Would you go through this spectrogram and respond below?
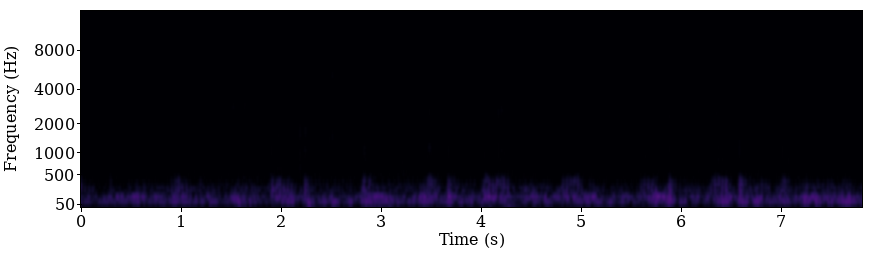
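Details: Purring from Bini, a domestic cat being petted: a deep, even, pulsing drone running the whole time, with soft rubbing and tapping sounds from the hand moving over its fur.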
